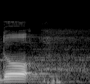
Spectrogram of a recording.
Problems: background sounds at intervals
